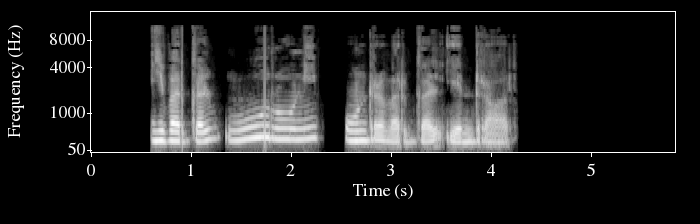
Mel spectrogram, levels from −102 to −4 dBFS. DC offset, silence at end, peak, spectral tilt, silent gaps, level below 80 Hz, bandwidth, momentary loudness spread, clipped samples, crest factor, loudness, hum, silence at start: under 0.1%; 1.65 s; 0 dBFS; -7 dB/octave; 2.33-2.53 s; -66 dBFS; 11 kHz; 10 LU; under 0.1%; 18 dB; -17 LUFS; none; 0.6 s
